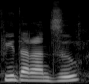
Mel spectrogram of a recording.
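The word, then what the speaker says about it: Fianarantsoa: A difficult name to pronounce, I have to say, and it's not written like that, like a lot of Malagasy. But anyway, that's how it's pronounced, Finaranzu, and it's in the southern part of the central highlands, or the central plateau of Madagascar.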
